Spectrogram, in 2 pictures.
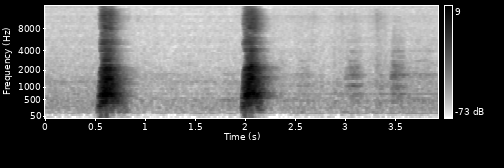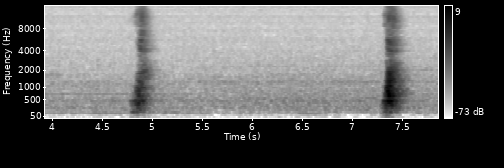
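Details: A dog barking at a bird gives four sharp, single barks spaced irregularly over about seven seconds, with faint quieter sounds in between.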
